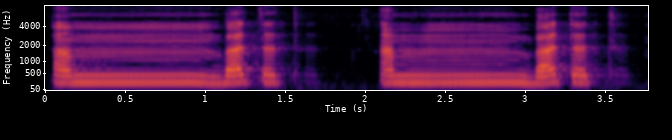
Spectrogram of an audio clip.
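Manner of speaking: ام بتت drawn out very slowly, M hummed in the nose; slow nasal ghunna. Shown as a demonstration. Teacher models the ghunna slowly for students. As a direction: stretch the M of ام بتت through the nose. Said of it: "نون کی آواز کو میم کے ساتھ بدل دیں گے".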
